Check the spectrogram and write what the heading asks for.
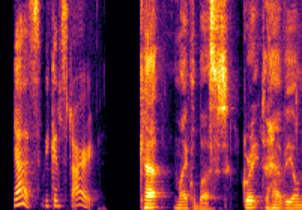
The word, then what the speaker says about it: Myklebust: comes up to hit, they say the last name wrong every time. And my daughter's in the background like, it's Myklebust. That's so cute. So, Sorry. Go on. Cat Myklebust, it's great to see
